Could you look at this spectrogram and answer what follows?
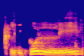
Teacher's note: lamnya dibaca double, ada tasdidnya, ditekan biar tampak double.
